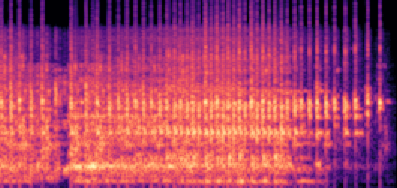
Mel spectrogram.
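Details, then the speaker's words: Single-needle sewing machine after pressing the raised face plate down and tightening its screw: fast even needle-mechanism clatter at steady speed, then slows and stops; the knocking sound is reduced, smooth with no hard knock. "അക്കാട്ടന്ന് വന്ന് ഇടിക്കുന്ന ഒരു sound ഉണ്ടായിരുന്നു ആ sound കുറഞ്ഞു ഇതാണ് main reason"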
